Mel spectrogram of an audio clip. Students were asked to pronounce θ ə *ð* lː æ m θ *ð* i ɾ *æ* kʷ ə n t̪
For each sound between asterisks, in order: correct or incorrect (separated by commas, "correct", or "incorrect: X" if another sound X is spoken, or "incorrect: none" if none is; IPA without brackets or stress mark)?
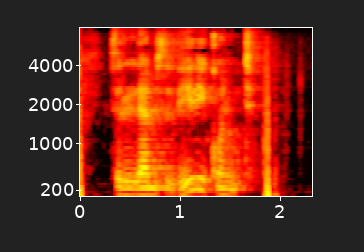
incorrect: none, correct, incorrect: i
